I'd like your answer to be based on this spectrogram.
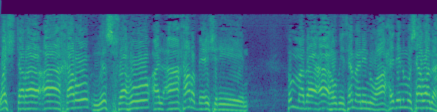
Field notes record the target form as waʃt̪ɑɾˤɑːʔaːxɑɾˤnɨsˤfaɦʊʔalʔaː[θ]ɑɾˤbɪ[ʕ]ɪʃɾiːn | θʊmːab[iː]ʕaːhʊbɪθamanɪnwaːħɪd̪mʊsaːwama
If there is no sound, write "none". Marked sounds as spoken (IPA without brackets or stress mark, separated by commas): x, ʕ, aː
